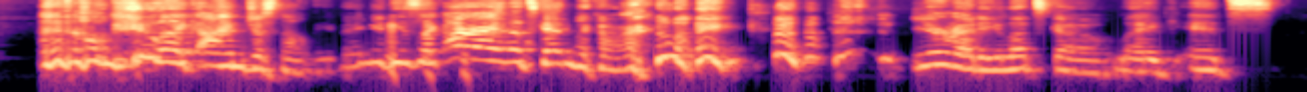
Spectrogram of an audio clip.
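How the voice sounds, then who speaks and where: A woman with a New York accent and very wide pitch swings. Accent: New York accent, toned down. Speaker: filmmaker. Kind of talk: casual interview chat. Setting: podcast interview. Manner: animated.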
